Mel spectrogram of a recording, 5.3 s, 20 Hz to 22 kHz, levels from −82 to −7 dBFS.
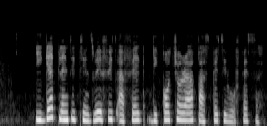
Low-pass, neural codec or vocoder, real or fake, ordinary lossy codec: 7.2 kHz; codec, 16 kHz, 16 kbps, FreqCodec, smaller model; fake; MP3, 48 kbps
